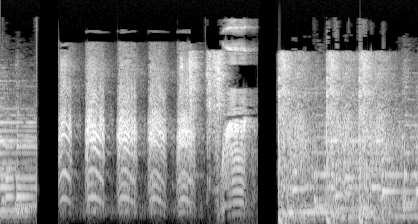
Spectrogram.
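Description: Five quick duck quacks, evenly spaced, followed by a short rising glide, in a break in bluegrass banjo music. The banjo music stops about half a second in and starts again near three seconds in.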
